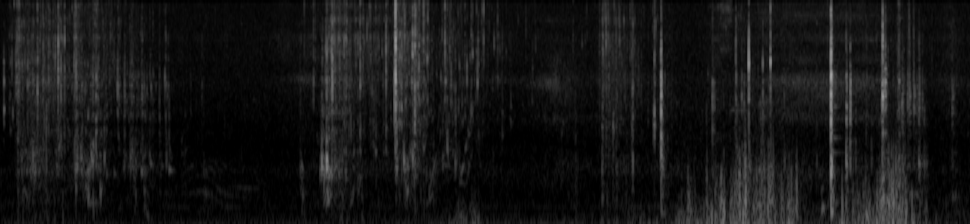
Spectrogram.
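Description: A hooked bass splashing at the surface beside a kayak as it is landed, with scattered clicks and knocks against the hull. From about five seconds in, loud low rumbling noise on the microphone.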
